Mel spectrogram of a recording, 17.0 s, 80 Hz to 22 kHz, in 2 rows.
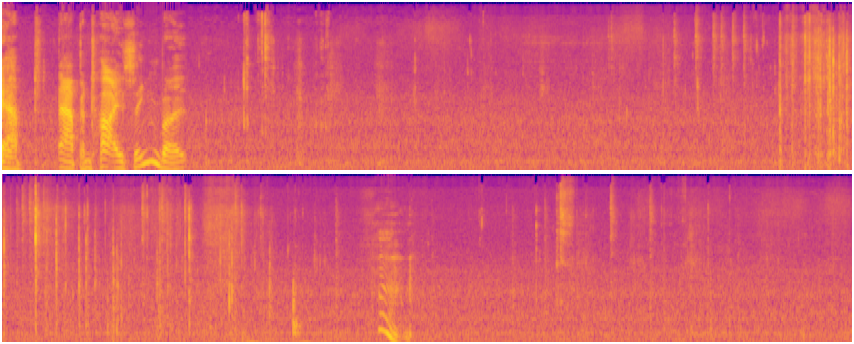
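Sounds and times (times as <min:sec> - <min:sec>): candy crunching while chewed: 0:02.4 - 0:11.9.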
